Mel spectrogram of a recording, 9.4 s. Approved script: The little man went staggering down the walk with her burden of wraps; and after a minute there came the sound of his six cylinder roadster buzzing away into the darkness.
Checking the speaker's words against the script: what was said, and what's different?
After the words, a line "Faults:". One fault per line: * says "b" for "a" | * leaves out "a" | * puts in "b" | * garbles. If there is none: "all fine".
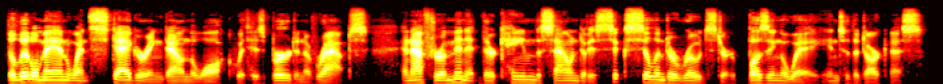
The little man went staggering down the walk with his burden of wraps; and after a minute there came the sound of his six cylinder roadster buzzing away into the darkness.
Faults:
* says "his" for "her"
